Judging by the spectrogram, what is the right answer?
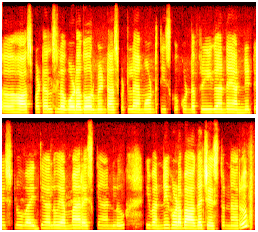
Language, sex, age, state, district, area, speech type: Telugu, female, 18-30, Andhra Pradesh, Palnadu, rural, spontaneous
